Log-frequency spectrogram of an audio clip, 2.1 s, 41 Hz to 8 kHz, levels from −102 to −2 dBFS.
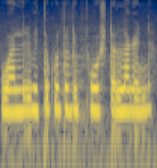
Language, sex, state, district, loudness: Bengali, female, Tripura, West Tripura, -14 LUFS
